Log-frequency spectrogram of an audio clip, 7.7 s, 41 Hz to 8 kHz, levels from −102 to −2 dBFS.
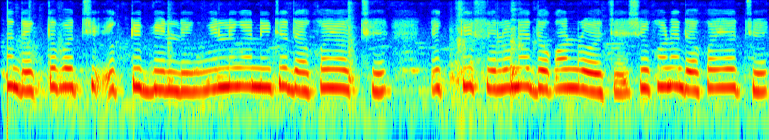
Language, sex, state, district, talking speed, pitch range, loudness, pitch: Bengali, female, West Bengal, Dakshin Dinajpur, 130 wpm, 270-305 Hz, -19 LUFS, 290 Hz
